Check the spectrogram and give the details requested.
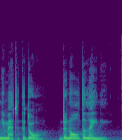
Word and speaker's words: Donal: That's the man you met at the door, Donald Delaney. Not Donald, mind you. There's no D at the end, so it's pronounced Donal.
